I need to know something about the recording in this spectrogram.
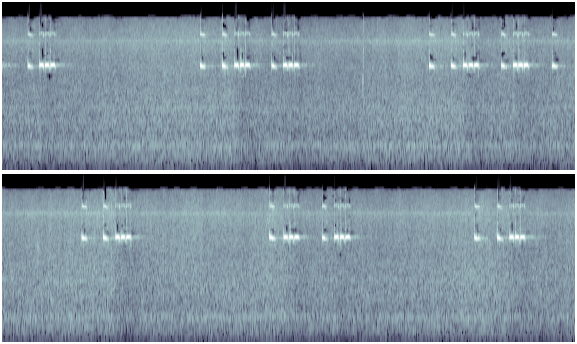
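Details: Japanese pine cricket calling in an urban planting in autumn: pure, high bell-like notes in short bursts of two or three, repeating irregularly every couple of seconds over soft hum.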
